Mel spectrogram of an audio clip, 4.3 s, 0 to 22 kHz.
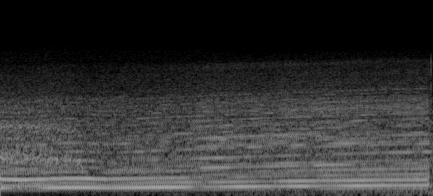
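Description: A Ford Fiesta tuned to Ford Mach-E base power, racing in Forza Motorsport 7, holds a steady loud engine drone with a slight pitch dip partway through, continuous and alone.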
